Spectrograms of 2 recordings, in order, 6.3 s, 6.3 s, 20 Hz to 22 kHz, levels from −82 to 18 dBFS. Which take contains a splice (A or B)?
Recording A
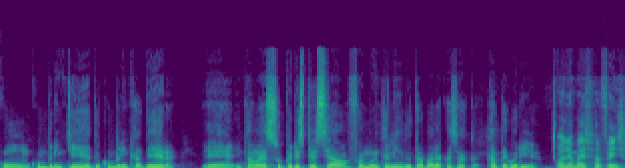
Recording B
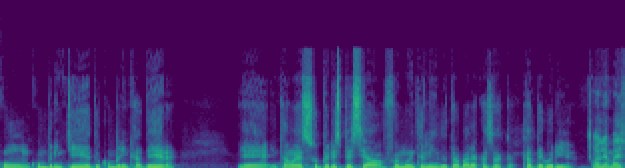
A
